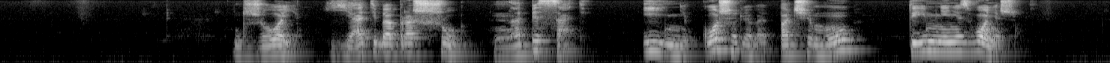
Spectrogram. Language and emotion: Russian, angry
